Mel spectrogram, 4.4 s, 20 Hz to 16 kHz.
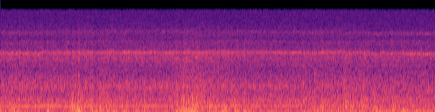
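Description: Triumph Tiger 800 XRx's three-cylinder engine running steadily at low road speed, with wind and road noise, heard from on the moving motorcycle.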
